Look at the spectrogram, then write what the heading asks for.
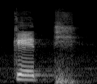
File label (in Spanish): "ketih" no, teotitlan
